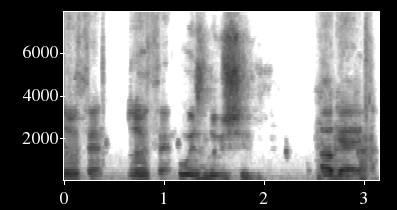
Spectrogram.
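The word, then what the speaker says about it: Luthen: they really don't like Lucian. And I I I never understood that or Luan. Is it Luth or is it Lucian? Luth.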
